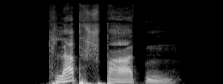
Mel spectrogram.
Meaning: collapsible entrenching tool (short shovel)
- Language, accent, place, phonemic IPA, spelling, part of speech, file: German, Germany, Berlin, /ˈklapˌʃpaːtn̩/, Klappspaten, noun, De-Klappspaten.ogg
